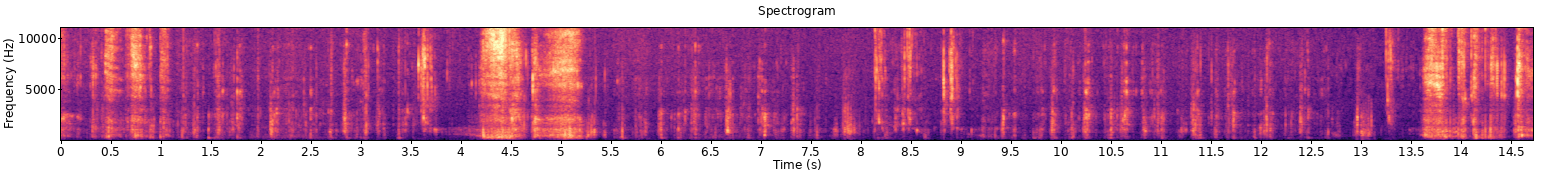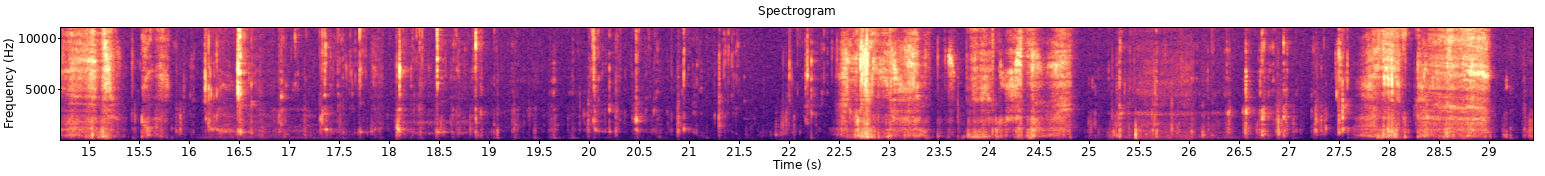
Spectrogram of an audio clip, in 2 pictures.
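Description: Close-miked chewing and biting of tteokbokki, its rice cakes and fish cakes in spicy sauce, a dense run of small wet clicks. It grows louder for a second or two about four times as fresh mouthfuls go in.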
